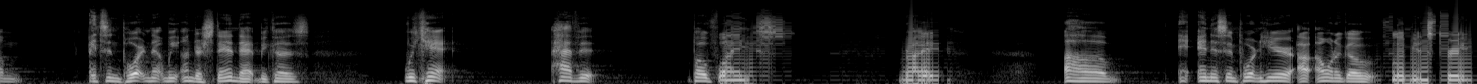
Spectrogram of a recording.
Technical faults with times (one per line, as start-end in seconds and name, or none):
7.21-9.59 robotic sound from repeated short buffers
13.76-14.78 robotic sound from repeated short buffers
